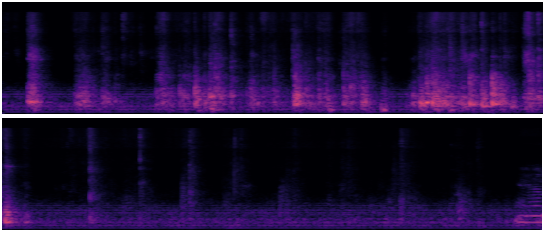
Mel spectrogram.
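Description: Handling noise on a worktable: a scattered series of light knocks, taps and rustles from objects being picked up and set down, busiest about four to five and a half seconds in, then mostly quiet.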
